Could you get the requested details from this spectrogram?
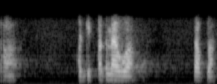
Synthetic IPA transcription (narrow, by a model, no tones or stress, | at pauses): ɦã | koʈ̪ikːət̪najɦua | sab̚t̪a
